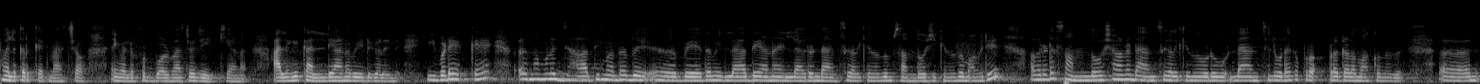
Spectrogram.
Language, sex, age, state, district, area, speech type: Malayalam, female, 18-30, Kerala, Thrissur, urban, spontaneous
